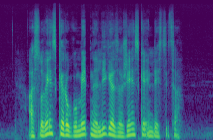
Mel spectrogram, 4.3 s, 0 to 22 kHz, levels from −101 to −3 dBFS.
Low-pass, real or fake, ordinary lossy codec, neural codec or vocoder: 19.8 kHz; fake; none; vocoder, 44.1 kHz, 128 mel bands, Pupu-Vocoder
